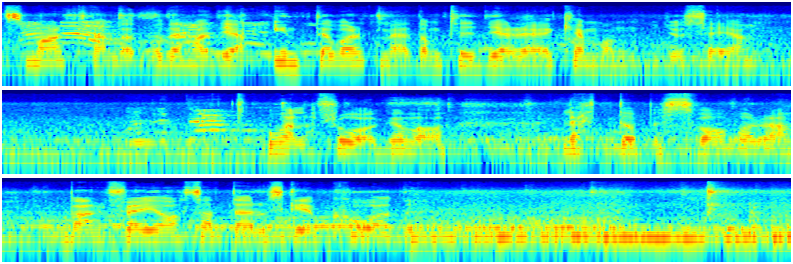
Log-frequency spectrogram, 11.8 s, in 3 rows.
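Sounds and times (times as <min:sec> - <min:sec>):
motorcycle passing by: 0:00.0 - 0:11.8
speech: 0:00.1 - 0:04.0, 0:05.2 - 0:11.8.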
